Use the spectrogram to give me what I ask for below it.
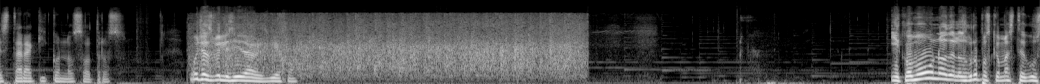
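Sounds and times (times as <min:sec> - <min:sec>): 
speech: 0:00.0 - 0:03.2, 0:08.9 - 0:10.3
quiet music: 0:00.0 - 0:03.4, 0:05.9 - 0:10.3
applause greeting a birthday dedication: 0:01.9 - 0:05.9.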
